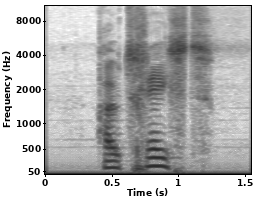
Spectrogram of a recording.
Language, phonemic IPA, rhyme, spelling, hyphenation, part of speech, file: Dutch, /œy̯tˈxeːst/, -eːst, Uitgeest, Uit‧geest, proper noun, Nl-Uitgeest.ogg
- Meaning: a village and municipality of North Holland, Netherlands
